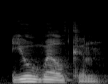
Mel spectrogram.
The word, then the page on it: you're welcome: english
